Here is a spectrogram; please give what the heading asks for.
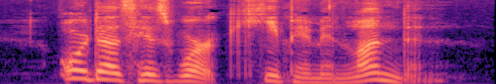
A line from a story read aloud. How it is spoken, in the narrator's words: said Miss Teresa, the more acute and less kindly of the two sisters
